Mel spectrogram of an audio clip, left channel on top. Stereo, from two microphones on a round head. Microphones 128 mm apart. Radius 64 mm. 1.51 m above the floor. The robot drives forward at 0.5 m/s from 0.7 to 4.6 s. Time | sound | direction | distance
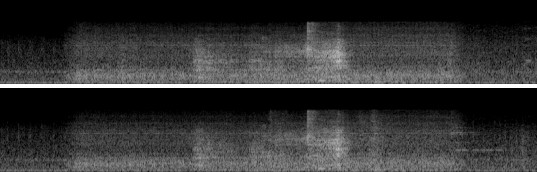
1.9 | a zipper | 20° left (ahead or behind) | 1.0 m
